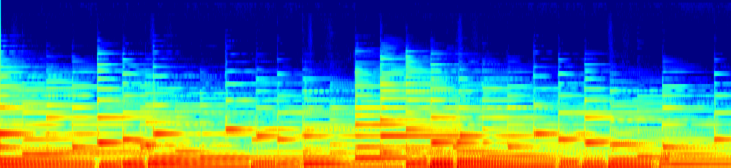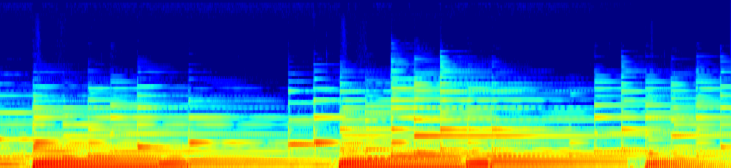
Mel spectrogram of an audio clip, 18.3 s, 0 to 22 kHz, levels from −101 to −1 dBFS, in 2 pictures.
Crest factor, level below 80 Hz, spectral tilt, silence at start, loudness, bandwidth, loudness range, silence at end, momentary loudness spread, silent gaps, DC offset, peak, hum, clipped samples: 16 dB; -22 dBFS; -11.5 dB/octave; 0 s; -19 LUFS; 4.3 kHz; 5 LU; 0 s; 12 LU; none; under 0.1%; 0 dBFS; none; under 0.1%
